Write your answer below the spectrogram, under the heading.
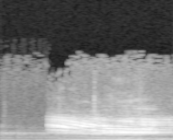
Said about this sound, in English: They're sorting out who's who and trying to impress the hinds. Two stags confront each other with wide-mouthed bellows.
